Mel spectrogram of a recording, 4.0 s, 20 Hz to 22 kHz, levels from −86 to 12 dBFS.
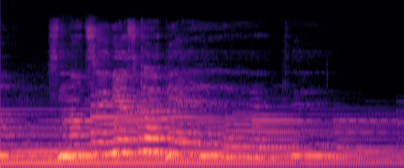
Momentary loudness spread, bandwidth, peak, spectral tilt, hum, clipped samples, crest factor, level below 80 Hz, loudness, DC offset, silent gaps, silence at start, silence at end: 16 LU; 13.5 kHz; -4 dBFS; -8 dB/octave; none; under 0.1%; 16 dB; -46 dBFS; -19 LUFS; under 0.1%; none; 0 s; 0 s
